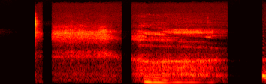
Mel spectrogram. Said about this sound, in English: I'm sorry, I'm yawning in your ear. This coffee ain't working.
